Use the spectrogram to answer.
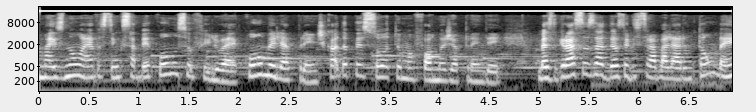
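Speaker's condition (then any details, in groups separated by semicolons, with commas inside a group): No condition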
